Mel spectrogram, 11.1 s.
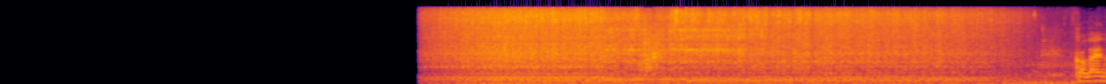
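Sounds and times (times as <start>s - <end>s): car engine idling: 4.2s - 10.7s.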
